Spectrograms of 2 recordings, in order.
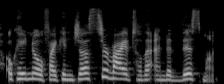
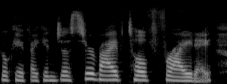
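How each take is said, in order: First: Fast, pushing on to the next deadline; quick anxious inner voice; hurried self-talk. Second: Weary self-talk. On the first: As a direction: rush it like bargaining with yourself. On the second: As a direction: talk yourself through the week. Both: Retold or imitated. Imitating own coping thoughts.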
